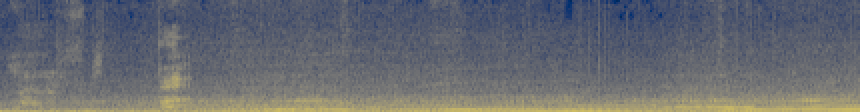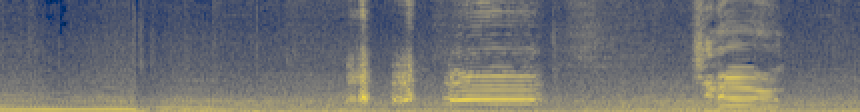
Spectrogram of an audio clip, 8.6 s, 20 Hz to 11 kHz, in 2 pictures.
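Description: A Porsche 991 GT3 engine runs with a loud, steady idle chunter and rising revs, close by and continuous throughout.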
